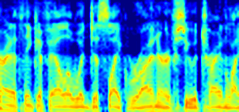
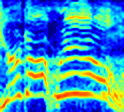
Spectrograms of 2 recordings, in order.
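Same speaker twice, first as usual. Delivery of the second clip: very high, piercing, shrill scream; 4 dB louder than usual. Voicing a character who sprints at an enemy with a knife: screaming in character. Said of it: "she just screams".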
